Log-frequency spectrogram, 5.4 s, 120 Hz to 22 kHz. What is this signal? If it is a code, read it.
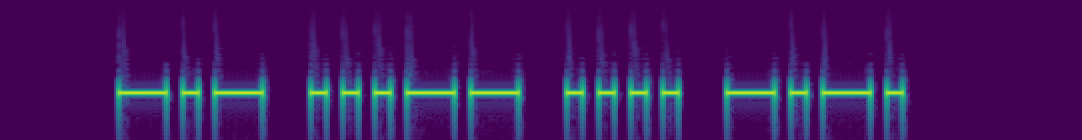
Morse code, heard as a keyed tone, about 15 wpm, 700 Hz. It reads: K3HC
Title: USA Call Signs - 4 Characters - Repeated 3x - 15wpm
